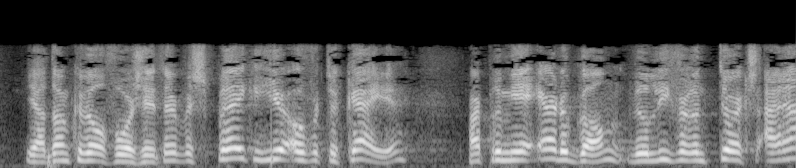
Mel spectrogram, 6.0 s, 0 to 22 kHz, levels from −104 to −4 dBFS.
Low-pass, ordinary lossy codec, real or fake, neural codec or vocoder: 7.2 kHz; none; real; none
